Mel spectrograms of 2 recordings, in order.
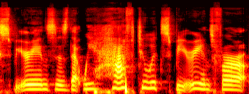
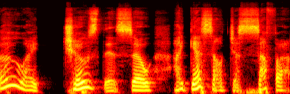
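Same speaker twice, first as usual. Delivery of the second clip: vague, unplaceable put-on British accent. Mimicking what someone tells themselves, put-on british accent. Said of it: "I don't know what British accent".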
